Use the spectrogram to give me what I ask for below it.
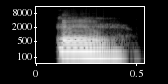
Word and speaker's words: ㅐ: Slim कर दीजिए एच को, इंग्लिश वाले एच को, कैपिटल एच को। ये शेप बन जाएगी। इस शेप को 5 बार लिखिए। और इसको अब इसका उच्चारण देखते हैं। उच्चारण है ए।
